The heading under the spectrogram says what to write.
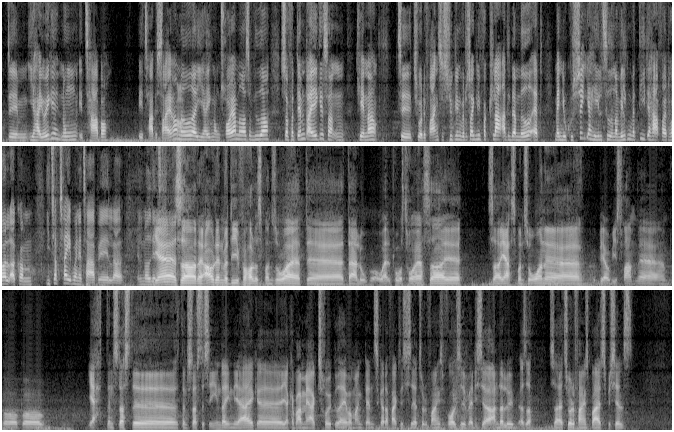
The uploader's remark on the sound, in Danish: (Næsten) live fra Rådhuspladsen. Vi sendte semilive. Vi skal beklage lyden, men sådan er det, når man optager på balkonen foran en propfyldt Rådhuspladsen.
